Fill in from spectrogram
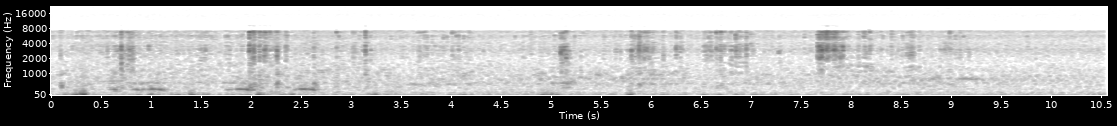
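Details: One of two Great Horned Owls at their nest gives three soft, deep hoots, each under a second apart, followed by scattered rustling and scratching sounds.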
